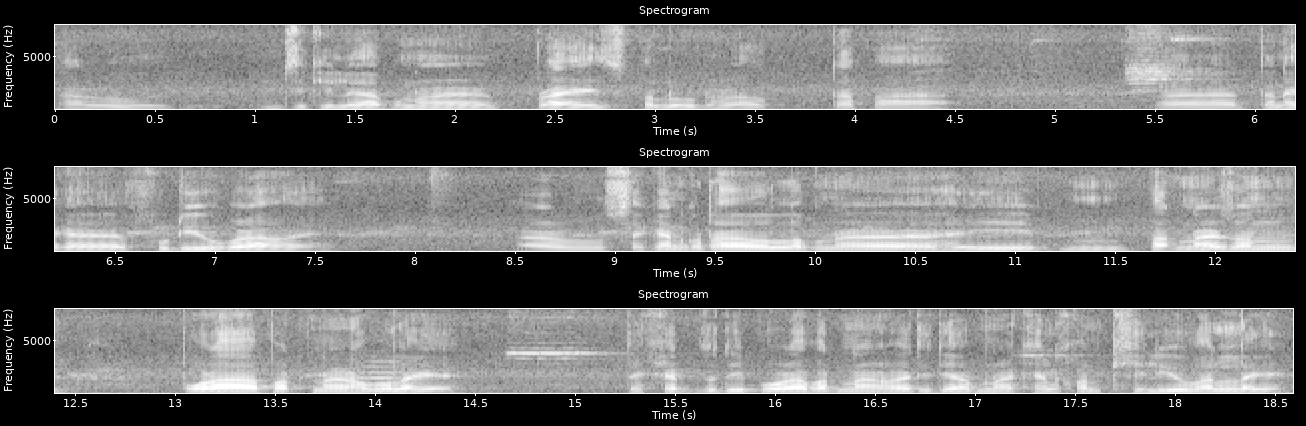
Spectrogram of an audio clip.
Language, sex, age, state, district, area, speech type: Assamese, male, 30-45, Assam, Golaghat, urban, spontaneous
